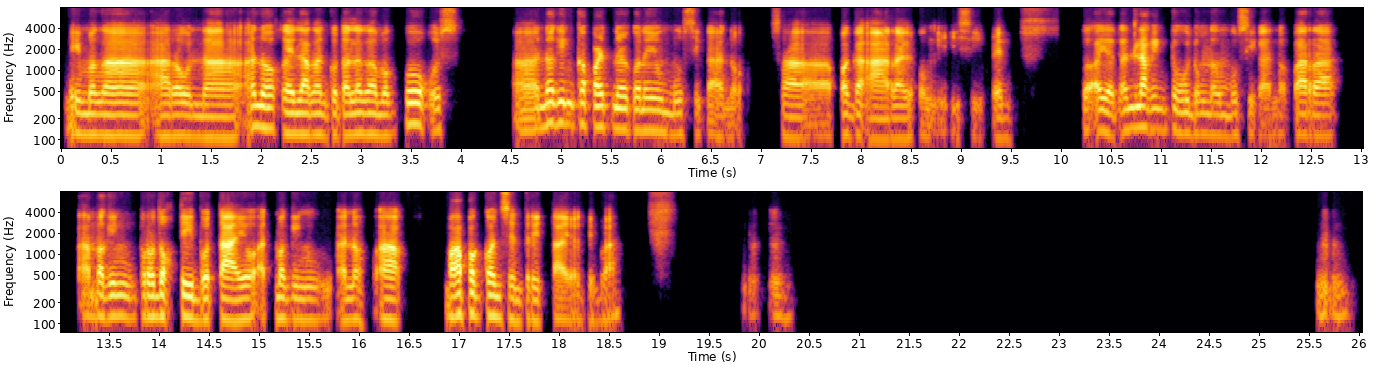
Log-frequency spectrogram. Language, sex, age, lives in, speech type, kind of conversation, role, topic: Filipino, male, 25-29, Philippines, conversation, unstructured, none, Paano nakaaapekto ang musika sa ating damdamin at produktibidad?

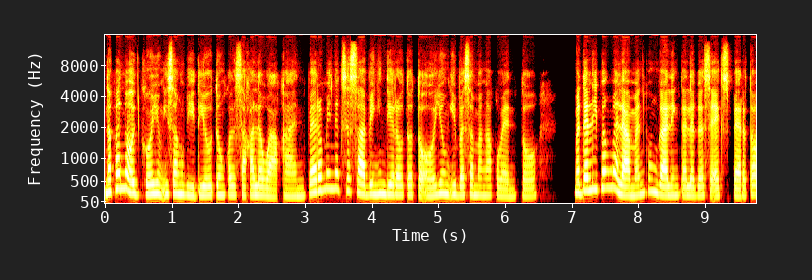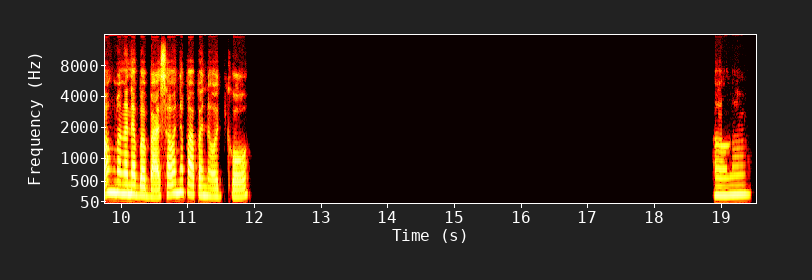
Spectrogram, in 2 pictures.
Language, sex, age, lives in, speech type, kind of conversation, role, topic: Filipino, female, 30-34, Philippines, read, expert-assistant, asker, May mga simpleng paraan ba para alamin kung ang nababasa mong impormasyon tungkol sa kalawakan ay galing sa eksperto o tunay na pananaliksik?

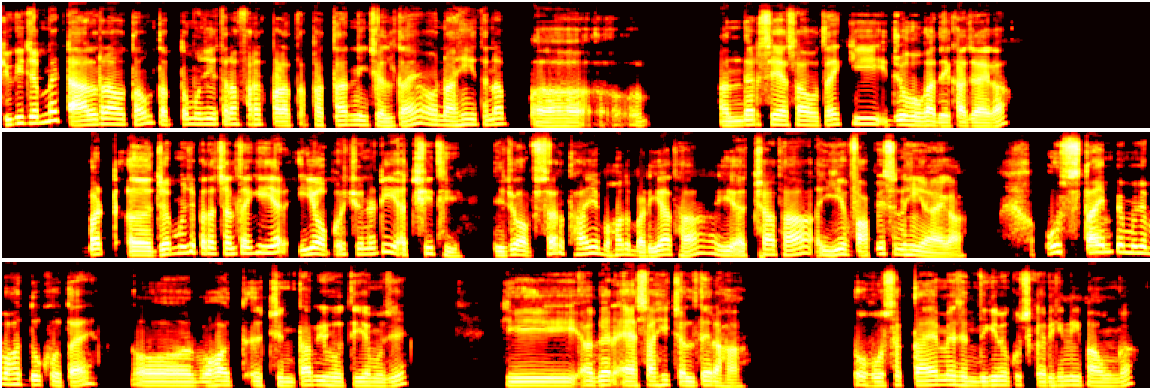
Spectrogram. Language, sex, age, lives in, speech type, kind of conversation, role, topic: Hindi, male, 30-34, India, conversation, advice, user, काम टालने की लत और संकोच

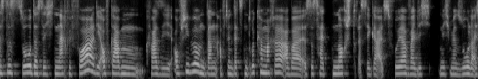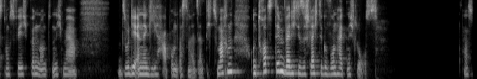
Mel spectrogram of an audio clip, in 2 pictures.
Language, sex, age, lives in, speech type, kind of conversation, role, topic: German, female, 35-39, Germany, conversation, advice, user, Wie kann ich das Aufschieben bei wichtigen Aufgaben überwinden?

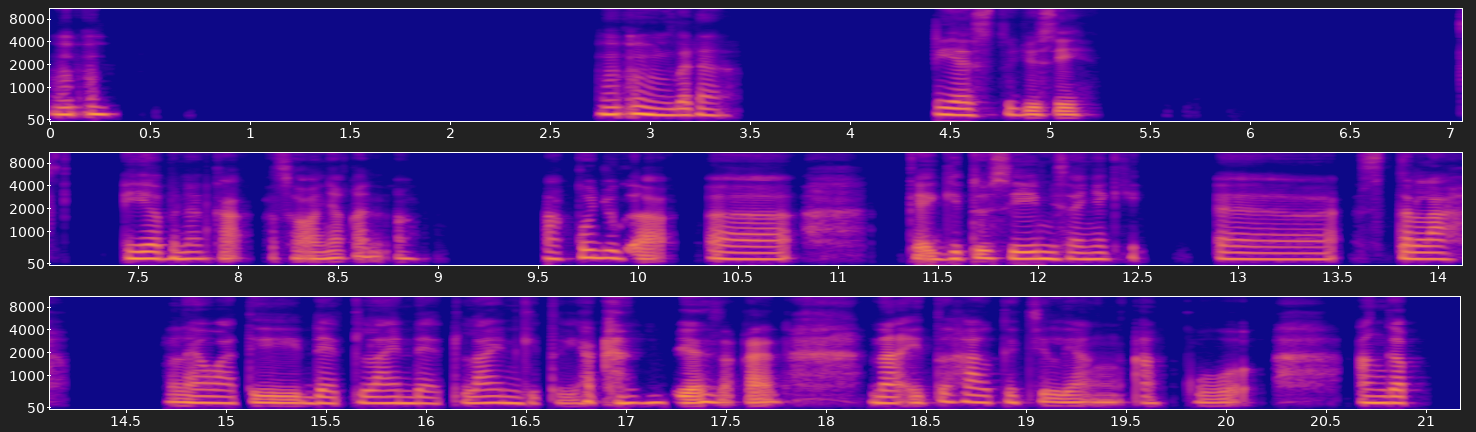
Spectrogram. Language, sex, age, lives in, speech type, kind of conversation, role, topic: Indonesian, female, 30-34, Indonesia, conversation, unstructured, none, Bagaimana kamu merayakan keberhasilan kecil di kantor?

